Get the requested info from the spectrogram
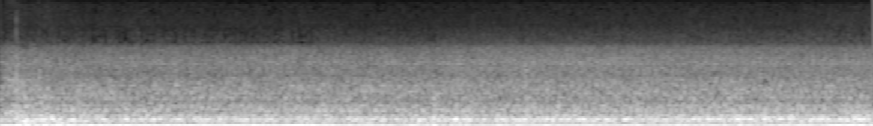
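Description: Acura Integra's four-cylinder engine and tyres on a wet road, heard from inside the cabin while cruising: a steady low hum under an even road-noise hiss.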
